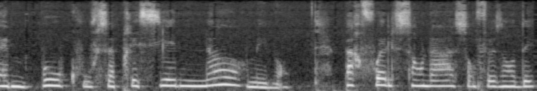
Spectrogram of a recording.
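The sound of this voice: The reading comes in an unforced voice. Nothing about it sounds pushed.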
